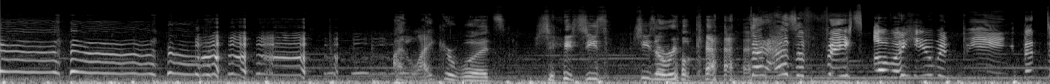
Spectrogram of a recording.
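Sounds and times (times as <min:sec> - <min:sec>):
laughter: 0:00.0 - 0:03.8, 0:06.7 - 0:07.9
children crying: 0:00.0 - 0:03.9
steady low rumble: 0:00.0 - 0:10.4
speech: 0:04.7 - 0:10.4.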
